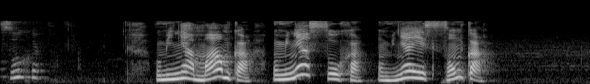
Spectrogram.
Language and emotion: Russian, positive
